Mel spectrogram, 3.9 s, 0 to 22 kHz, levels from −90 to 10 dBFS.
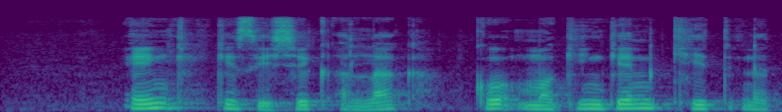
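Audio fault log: Throughout: Bluetooth LC3 compression. The speech has nothing above 11.6 kHz, and the upper band that remains has a plainly audible breathy, grainy edge. That texture comes from a transform codec discarding high-frequency detail and filling the emptied bands with noise. The likely cause is the LC3 codec of Bluetooth LE Audio. The amount of damage fits a stream of around 48 kbps coded in 10 ms frames.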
